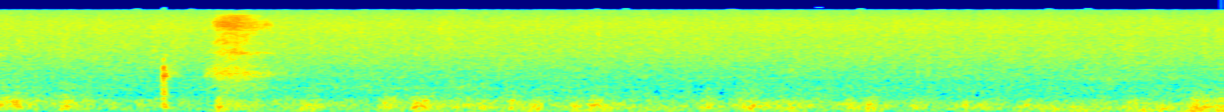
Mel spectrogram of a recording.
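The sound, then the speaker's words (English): Steady rain mixes with low, rolling thunder in a video game. A constant hiss of falling water sits over a deep rumble, with a couple of brief, sharp ticks near the start and no voices. “I can just stand in the rain afterwards. Stare emotionlessly at the rain.”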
